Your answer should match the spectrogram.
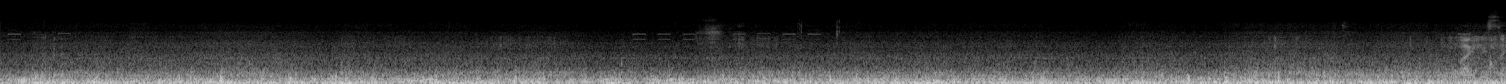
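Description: Steady, loud wind rumble on the action camera's microphone from the airflow of a tandem paraglider in flight.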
